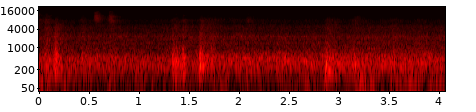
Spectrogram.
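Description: Sagano trolley train running on its track, heard from its open car: a steady rumble broken by a few irregular knocks from the wheels and car.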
